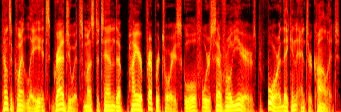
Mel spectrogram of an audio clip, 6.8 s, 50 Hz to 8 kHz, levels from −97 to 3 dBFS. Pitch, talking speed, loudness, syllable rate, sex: 100 Hz, 150 wpm, -20 LUFS, 5.5 syllables/s, male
